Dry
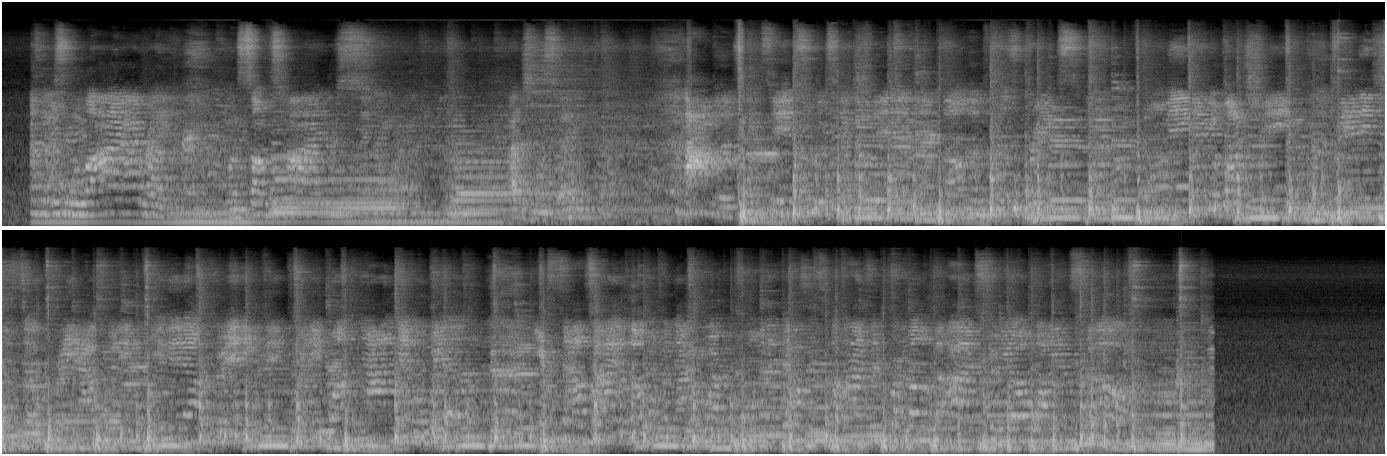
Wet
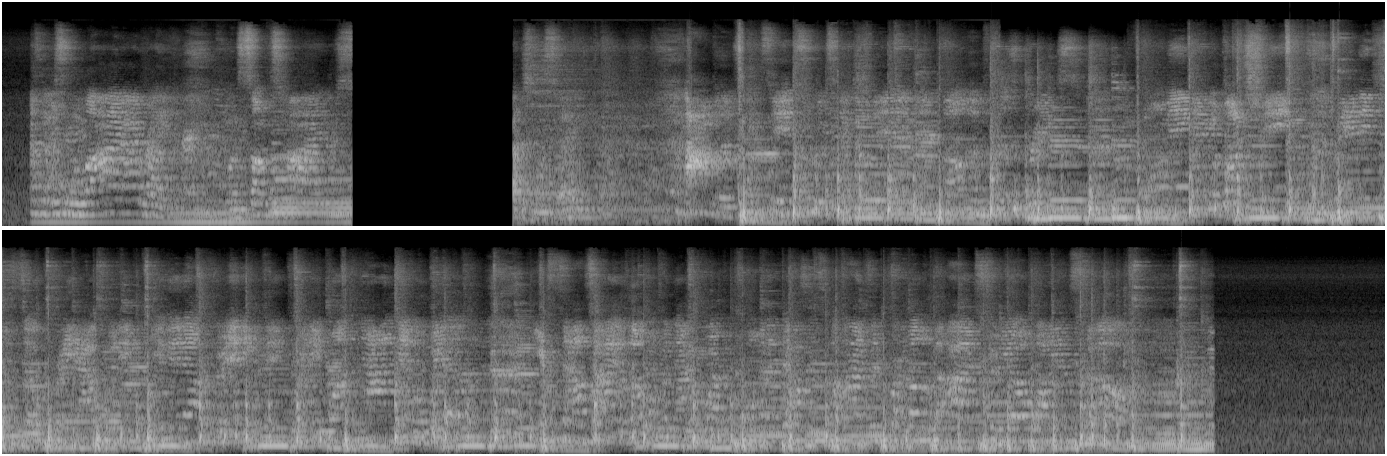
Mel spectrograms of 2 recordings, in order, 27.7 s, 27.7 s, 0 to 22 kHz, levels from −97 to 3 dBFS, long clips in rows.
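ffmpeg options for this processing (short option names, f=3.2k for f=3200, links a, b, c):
-filter_complex "[0:a]asettb=1/sr,asplit=3[a][b][c];[a]atrim=end=9.984[d];[b]atrim=start=9.98:end=11.25,asetpts=PTS-STARTPTS,afade=t=in:d=0.004:c=qsin,afade=t=out:st=1.266:d=0.004:c=qsin,highpass=100,equalizer=f=140:t=q:w=4:g=9,equalizer=f=970:t=q:w=4:g=-9,equalizer=f=1.4k:t=q:w=4:g=4,equalizer=f=2.5k:t=q:w=4:g=-6,equalizer=f=5.3k:t=q:w=4:g=4,lowpass=f=9k:w=0.5412,lowpass=f=9k:w=1.3066[e];[c]atrim=start=11.246[f];[d][e]acrossfade=d=0.004:c1=hsin:c2=qsin[g];[g][f]acrossfade=d=0.004:c1=qsin:c2=hsin,asettb=1/sr,asplit=3[h][i][j];[h]atrim=end=12.304[k];[i]atrim=start=12.3:end=13.32,asetpts=PTS-STARTPTS,afade=t=in:d=0.004:c=qsin,afade=t=out:st=1.016:d=0.004:c=qsin,highshelf=f=5.2k:g=12[l];[j]atrim=start=13.316[m];[k][l]acrossfade=d=0.004:c1=hsin:c2=qsin[n];[n][m]acrossfade=d=0.004:c1=qsin:c2=hsin,asplit=3[o][p][q];[o]atrim=end=3.5,asetpts=PTS-STARTPTS,afade=t=out:st=3.496:d=0.004:c=hsin[r];[p]atrim=start=3.5:end=5.11,asetpts=PTS-STARTPTS,volume=0[s];[q]atrim=start=5.11,asetpts=PTS-STARTPTS,afade=t=in:d=0.004:c=hsin[t];[r][s][t]concat=n=3:v=0:a=1"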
